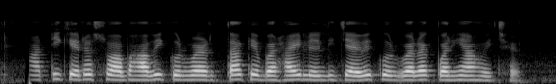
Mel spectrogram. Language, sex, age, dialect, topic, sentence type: Maithili, female, 60-100, Angika, agriculture, statement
